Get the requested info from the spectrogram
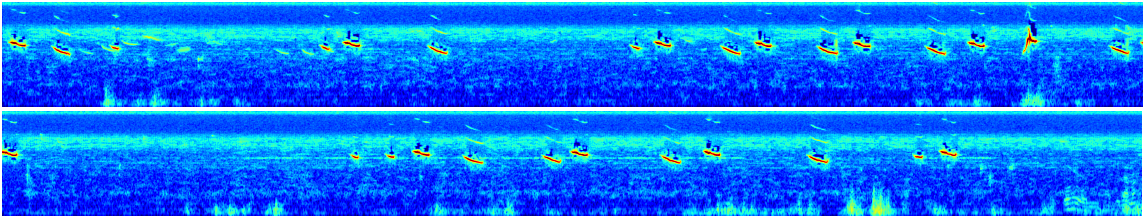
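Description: Caboclinho (Sporophila seedeater) singing: phrases of short, clear whistled notes, most sliding down in pitch, delivered in runs with pauses of a few seconds between them. Low gusty rumbles come and go underneath.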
